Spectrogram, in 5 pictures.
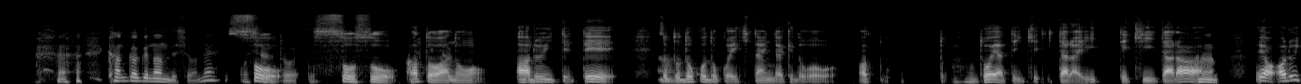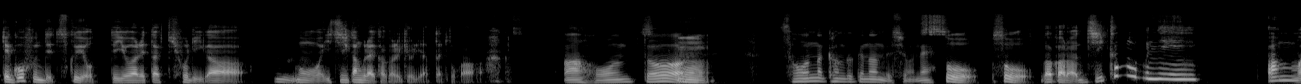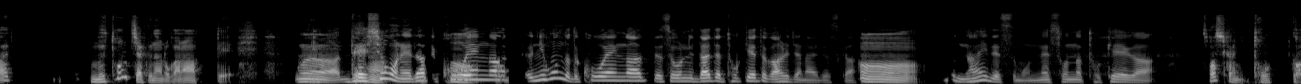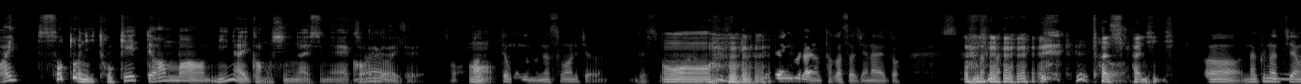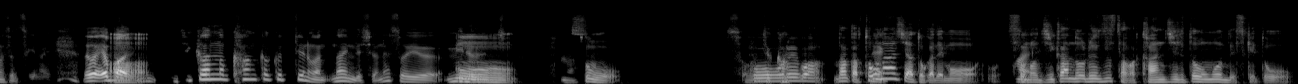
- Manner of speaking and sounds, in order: laugh; other background noise; tapping; unintelligible speech; chuckle; laugh; chuckle; laughing while speaking: "確かに"
- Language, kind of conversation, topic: Japanese, unstructured, 旅行中に困った経験はありますか？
